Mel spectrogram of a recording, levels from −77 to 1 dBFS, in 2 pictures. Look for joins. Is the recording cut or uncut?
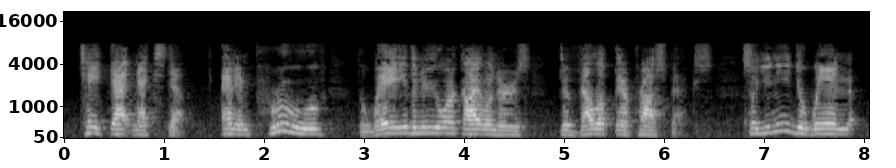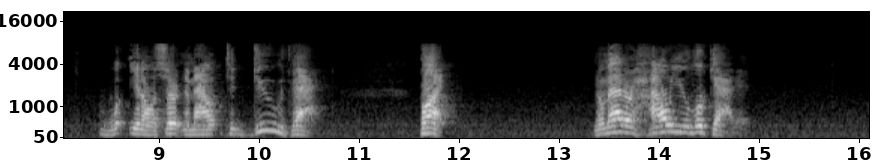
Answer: cut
